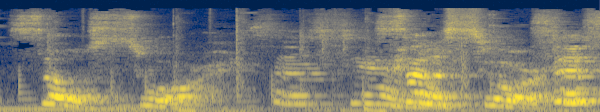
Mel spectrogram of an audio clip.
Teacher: We don't say the sh sound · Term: The Ibadan way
